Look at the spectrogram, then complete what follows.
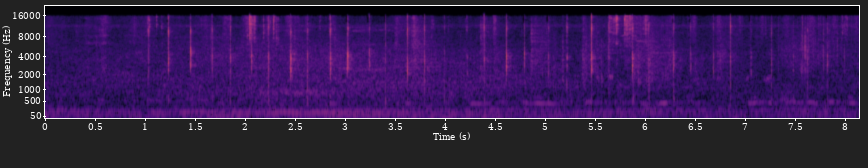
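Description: Small, sharp, irregular clicks of metal tweezers and fingernails picking ticks out of a dog's fur, several a second, over a steady low hum.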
